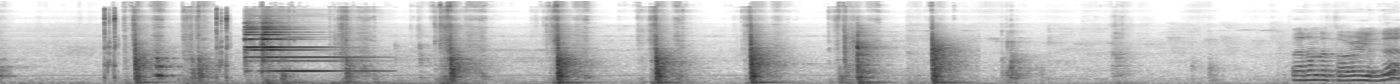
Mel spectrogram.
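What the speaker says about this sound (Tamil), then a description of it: "பொடியாக நறுக்கி வதக்கி துவையல் அரைக்க வேண்டியது தான்" A knife chops pirandai (adamant creeper) finely on a board in about a dozen sharp, evenly spaced strikes. A voice speaks briefly at the start and again at the end.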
